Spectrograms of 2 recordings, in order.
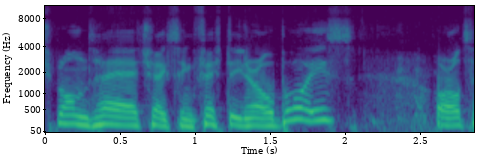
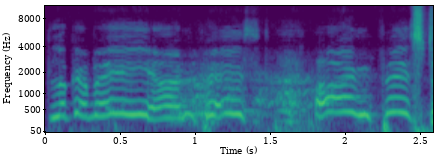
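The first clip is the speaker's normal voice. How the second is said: high, giddy mock-drunk boast; drunk teenager; 13 semitones higher, much slower than usual. Comic mimicking his teen self after one swig, giddy. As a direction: crow it like a tipsy fifteen-year-old.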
